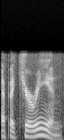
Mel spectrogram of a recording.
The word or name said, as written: epicurean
